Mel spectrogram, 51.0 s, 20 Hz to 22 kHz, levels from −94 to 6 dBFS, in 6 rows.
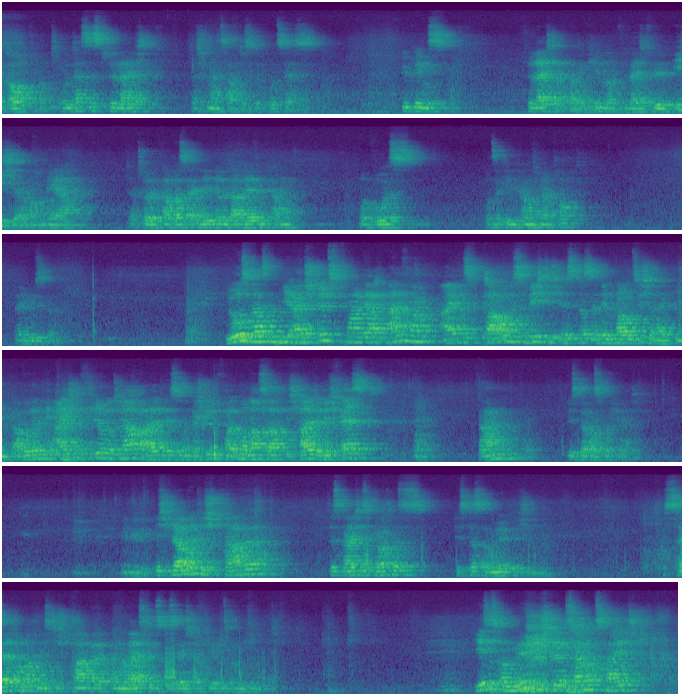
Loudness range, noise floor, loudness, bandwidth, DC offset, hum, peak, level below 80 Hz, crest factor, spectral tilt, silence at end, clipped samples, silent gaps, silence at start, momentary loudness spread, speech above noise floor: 11 LU; -54 dBFS; -24 LUFS; 16 kHz; under 0.1%; none; -4 dBFS; -60 dBFS; 22 dB; -4.5 dB/octave; 0 s; under 0.1%; none; 0 s; 19 LU; 30 dB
